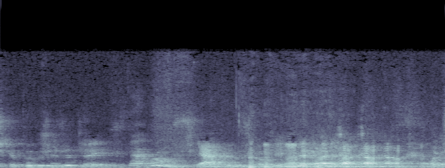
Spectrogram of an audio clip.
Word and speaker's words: Scappoose: Scappoose.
